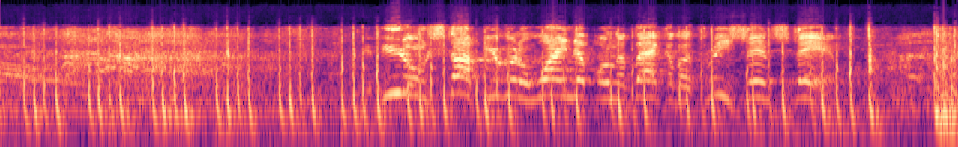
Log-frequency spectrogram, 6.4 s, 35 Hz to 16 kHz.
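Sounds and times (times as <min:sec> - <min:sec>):
horse hooves clip-clopping: 0:00.0 - 0:06.3
laughter: 0:00.0 - 0:06.3
speech: 0:02.6 - 0:05.8.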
